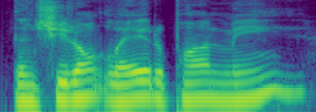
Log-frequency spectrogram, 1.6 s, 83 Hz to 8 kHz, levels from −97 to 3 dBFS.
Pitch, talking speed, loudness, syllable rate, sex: 145 Hz, 265 wpm, -16 LUFS, 5.7 syllables/s, male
